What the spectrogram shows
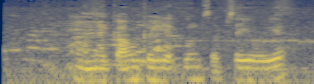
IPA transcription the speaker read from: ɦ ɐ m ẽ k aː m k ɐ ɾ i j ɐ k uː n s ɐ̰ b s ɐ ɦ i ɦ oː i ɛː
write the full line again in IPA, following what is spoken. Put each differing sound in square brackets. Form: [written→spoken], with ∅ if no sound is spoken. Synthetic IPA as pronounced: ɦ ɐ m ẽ k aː m k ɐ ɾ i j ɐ k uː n s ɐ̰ b s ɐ ɦ i ɦ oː i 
